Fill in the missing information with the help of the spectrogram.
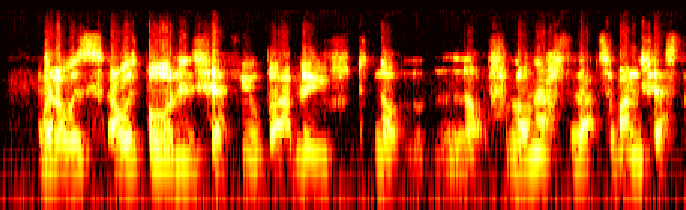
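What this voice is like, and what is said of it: Mixed northern English accent. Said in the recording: “my accent is a little bit varied at the moment”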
